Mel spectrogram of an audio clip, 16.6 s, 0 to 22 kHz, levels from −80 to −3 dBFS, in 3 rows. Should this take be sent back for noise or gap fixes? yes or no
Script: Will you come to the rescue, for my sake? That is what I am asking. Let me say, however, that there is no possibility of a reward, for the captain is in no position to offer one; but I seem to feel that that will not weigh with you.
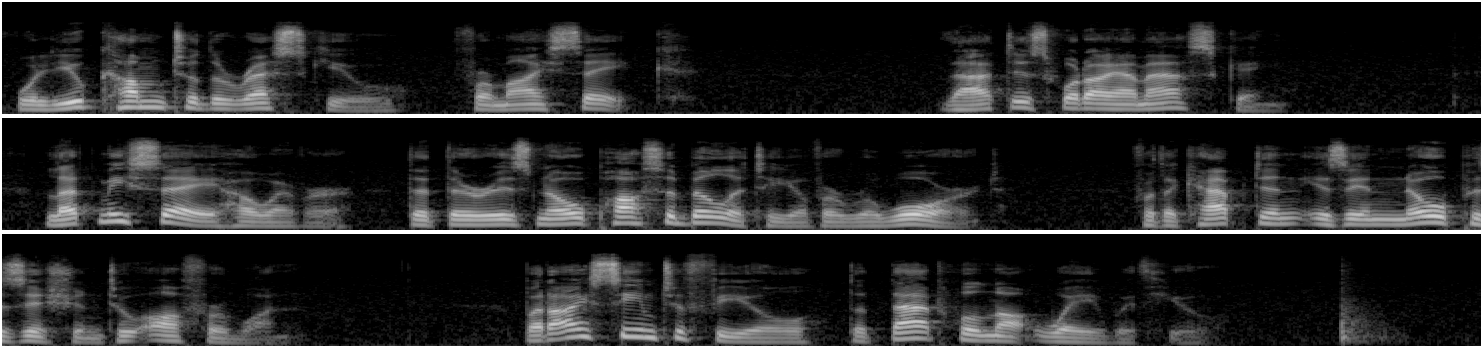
yes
